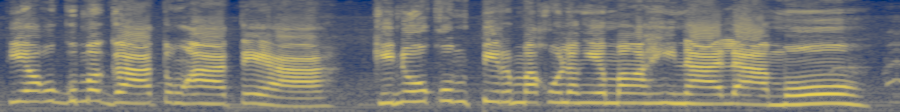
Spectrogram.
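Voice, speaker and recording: A concerned Filipina younger sister in a radio drama. Her voice is high and sharp-edged, and she is outspoken and probing in an expressive way. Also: normal speed. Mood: knowing. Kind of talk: Tagalog radio drama acting.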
